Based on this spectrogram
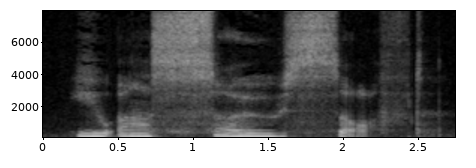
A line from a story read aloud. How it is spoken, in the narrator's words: Waverly murmured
